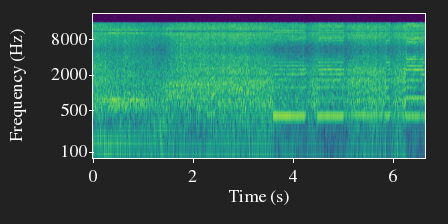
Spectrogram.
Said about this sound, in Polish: I pierwsze samochody mogły przejechać nową trasą.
